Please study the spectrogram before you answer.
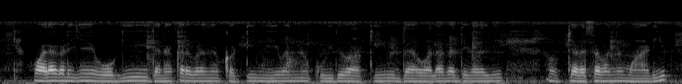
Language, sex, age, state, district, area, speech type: Kannada, male, 18-30, Karnataka, Tumkur, rural, spontaneous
